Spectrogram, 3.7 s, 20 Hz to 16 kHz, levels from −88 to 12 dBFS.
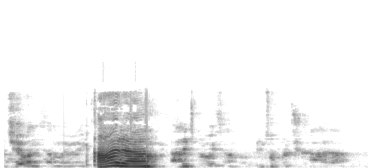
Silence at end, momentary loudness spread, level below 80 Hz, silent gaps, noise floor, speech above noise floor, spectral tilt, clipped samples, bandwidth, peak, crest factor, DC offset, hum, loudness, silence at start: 1.8 s; 23 LU; -54 dBFS; none; -49 dBFS; 32 dB; -6.5 dB/octave; under 0.1%; 7.6 kHz; 0 dBFS; 18 dB; under 0.1%; none; -13 LUFS; 0.15 s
